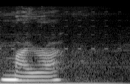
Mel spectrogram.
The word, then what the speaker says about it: Moira: And Moira can also be said two different ways. Where I come from, we would pronounce Moira like Myra.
